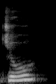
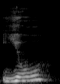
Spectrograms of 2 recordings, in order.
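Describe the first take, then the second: First: The word begins with a j sound. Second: The word begins with a y sound. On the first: "sounds like Joe" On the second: "Sometimes it sounds like yo"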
